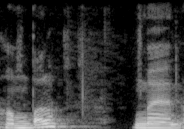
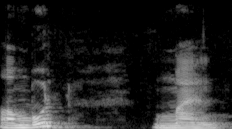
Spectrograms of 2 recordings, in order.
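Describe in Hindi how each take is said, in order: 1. यह शब्द 'h' ध्वनि से शुरू होता है। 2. यह शब्द स्वर से शुरू होता है, इसमें 'h' नहीं है।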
